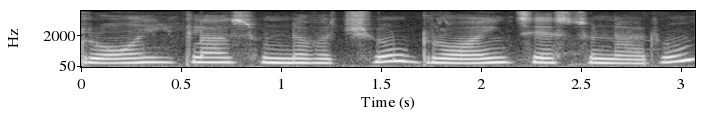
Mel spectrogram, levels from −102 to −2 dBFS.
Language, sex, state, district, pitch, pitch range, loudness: Telugu, female, Andhra Pradesh, Chittoor, 245 Hz, 230-260 Hz, -12 LUFS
